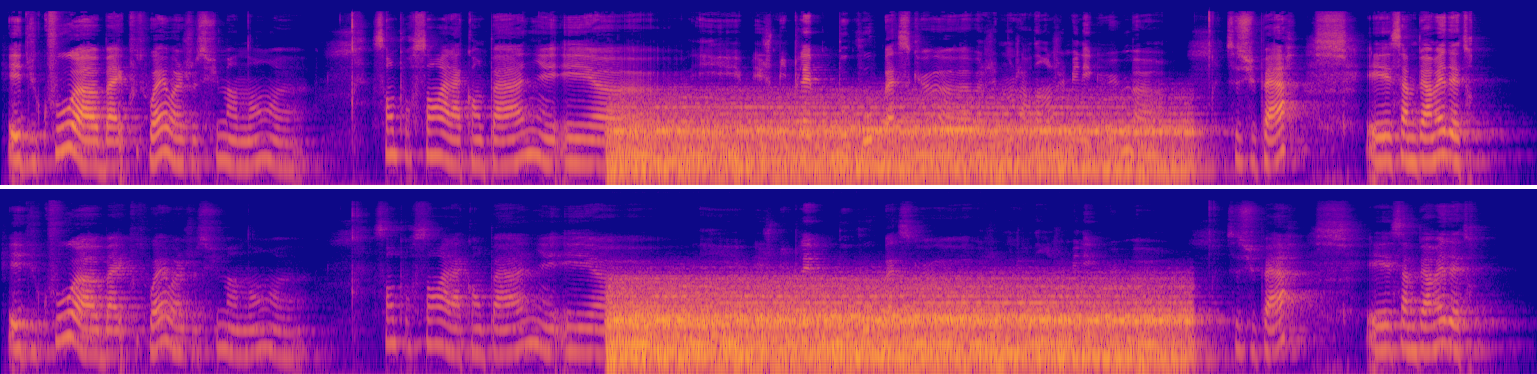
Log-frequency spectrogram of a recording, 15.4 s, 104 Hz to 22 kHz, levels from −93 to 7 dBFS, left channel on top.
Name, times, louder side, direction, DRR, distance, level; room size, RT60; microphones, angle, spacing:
voice 1, 0.0-3.0 3.5-3.6 3.8-11.7 12.3-14.7, left 5 dB, 65° left, 13 dB, 0.6 m, -31 dB
sound 1, 6.0-12.0, right 4 dB, 70° right, 0.5 m, -20 dB
14.0 x 7.8 x 6.3 m, 1.1 s
head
